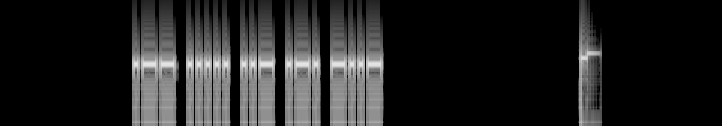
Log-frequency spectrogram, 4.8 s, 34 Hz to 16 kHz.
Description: Morse code, heard as a keyed tone, about 40 wpm, 700 Hz. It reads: W5URX
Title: USA Call Signs - 2x Character Spacing - 40wpm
